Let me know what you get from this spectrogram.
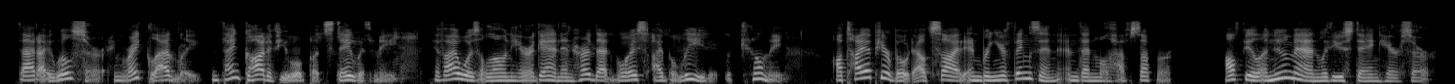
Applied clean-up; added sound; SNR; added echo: neural mask model Resemble Enhance denoiser.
